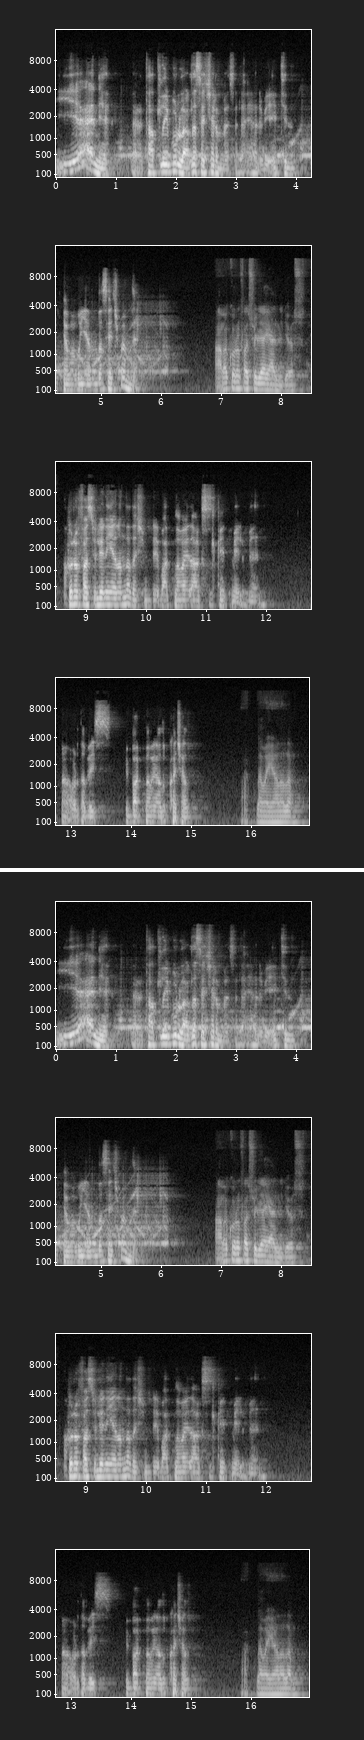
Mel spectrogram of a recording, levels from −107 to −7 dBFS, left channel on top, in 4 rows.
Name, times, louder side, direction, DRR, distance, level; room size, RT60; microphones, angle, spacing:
voice 1, 0.0-0.9 1.3-4.0 4.4-5.6 8.6-12.0 12.9-13.7 13.9-15.0, left 2 dB, 45° left, 16 dB, 1.0 m, -28 dB
sound 1, 1.0-6.1, right 3 dB, 25° right, 1.9 m, -36 dB
voice 2, 6.9-8.4 15.8-16.8, equal, 15° left, 10 dB, 1.6 m, -32 dB
26.0 x 18.5 x 8.8 m, 0.77 s
head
